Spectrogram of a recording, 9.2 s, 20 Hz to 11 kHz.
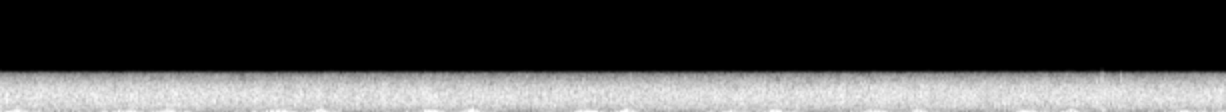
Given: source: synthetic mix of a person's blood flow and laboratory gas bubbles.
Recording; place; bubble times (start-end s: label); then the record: Doppler ultrasound of blood flow; precordium
0.27-0.64 s: bubbles
2.85-2.99 s: bubbles
8.20-8.60 s: bubbles
From the record:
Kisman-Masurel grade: 121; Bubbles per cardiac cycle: 1 to 2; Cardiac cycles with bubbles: 10 to 50%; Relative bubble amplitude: barely perceptible (0.100 to 0.250); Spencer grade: 2 (many but less than half of the cardiac periods contain bubble signals, singularly or in groups); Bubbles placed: only in the low amplitude regions of the cardiac cycle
